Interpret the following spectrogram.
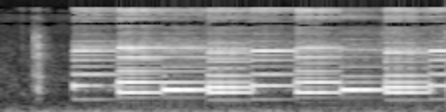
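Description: Children's educational toy laptop ('Expert' learning computer) playing its electronic start-up tune through its small built-in speaker as it is switched on: a click, then a quick melody of beeping notes, several a second.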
